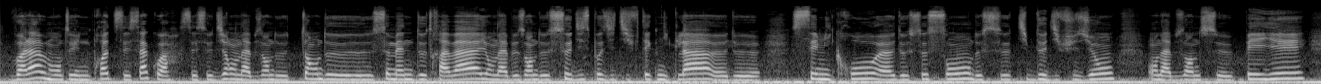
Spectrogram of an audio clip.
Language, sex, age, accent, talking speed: French, female, 20-39, French, 195 wpm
